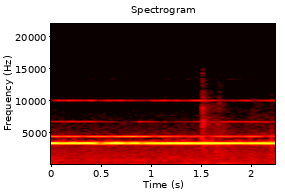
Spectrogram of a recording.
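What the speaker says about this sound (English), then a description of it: "without using fob cards, will trigger an alarm" A steady, high-pitched electronic door security alarm tone drones continuously at moderate volume, triggered by leaving a room without a fob card, with a faint clatter partway through.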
